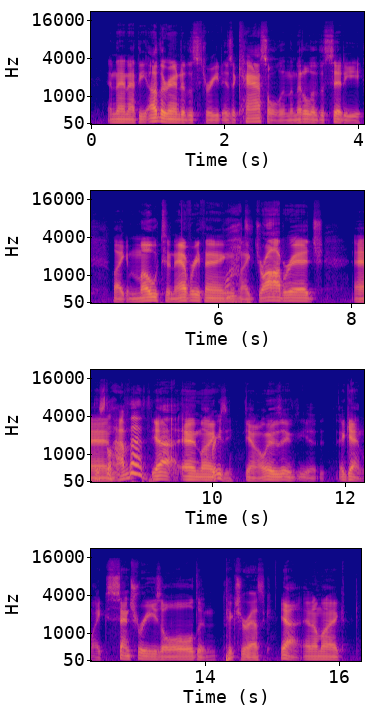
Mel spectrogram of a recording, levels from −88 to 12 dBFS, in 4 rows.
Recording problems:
none

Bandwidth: 15.5 kHz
